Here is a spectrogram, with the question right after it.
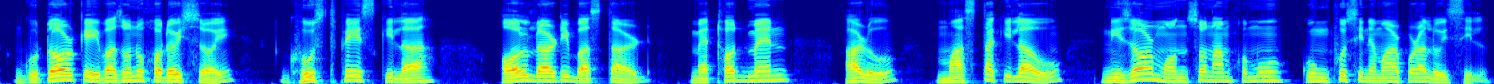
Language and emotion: Assamese, neutral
